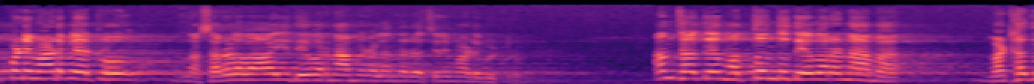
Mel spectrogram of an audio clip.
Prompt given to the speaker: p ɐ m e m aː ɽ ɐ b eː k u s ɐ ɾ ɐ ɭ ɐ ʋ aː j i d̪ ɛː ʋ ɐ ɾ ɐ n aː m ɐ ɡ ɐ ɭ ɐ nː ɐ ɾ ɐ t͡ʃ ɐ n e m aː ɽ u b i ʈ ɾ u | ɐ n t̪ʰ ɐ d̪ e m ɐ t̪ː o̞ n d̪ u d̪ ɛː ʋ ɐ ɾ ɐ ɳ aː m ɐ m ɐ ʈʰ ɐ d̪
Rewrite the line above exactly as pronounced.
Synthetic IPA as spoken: p ɐ ɳ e m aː ɽ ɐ b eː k u s ɐ ɾ ɐ ɭ ɐ ʋ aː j i d̪ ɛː ʋ ɐ ɾ ɐ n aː m ɐ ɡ ɐ ɭ ɐ nː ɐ ɾ ɐ t͡ʃ ɐ n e m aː ɽ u b i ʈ ɾ u | ɐ n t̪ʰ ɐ d̪ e m ɐ t̪ː o̞ n d̪ u d̪ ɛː ʋ ɐ ɾ ɐ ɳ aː m ɐ m ɐ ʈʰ ɐ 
